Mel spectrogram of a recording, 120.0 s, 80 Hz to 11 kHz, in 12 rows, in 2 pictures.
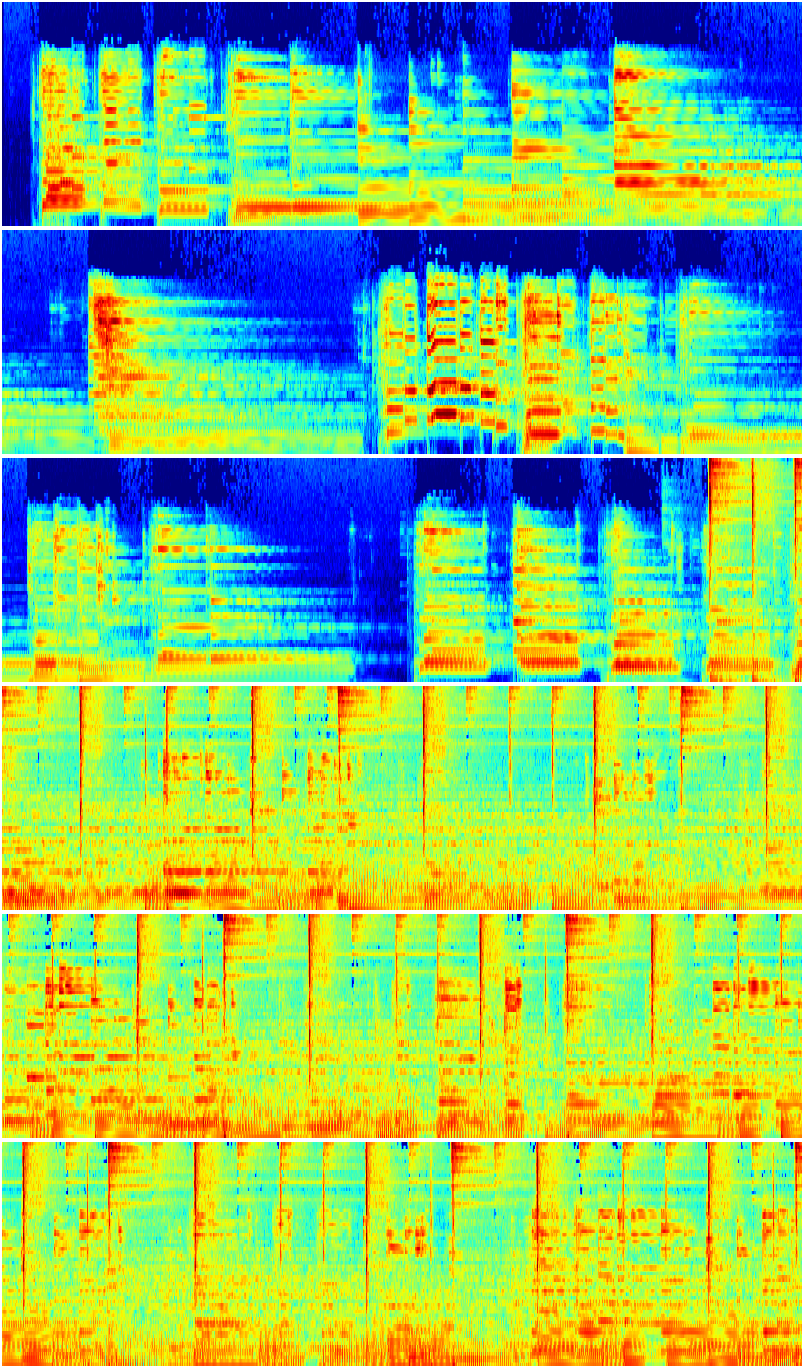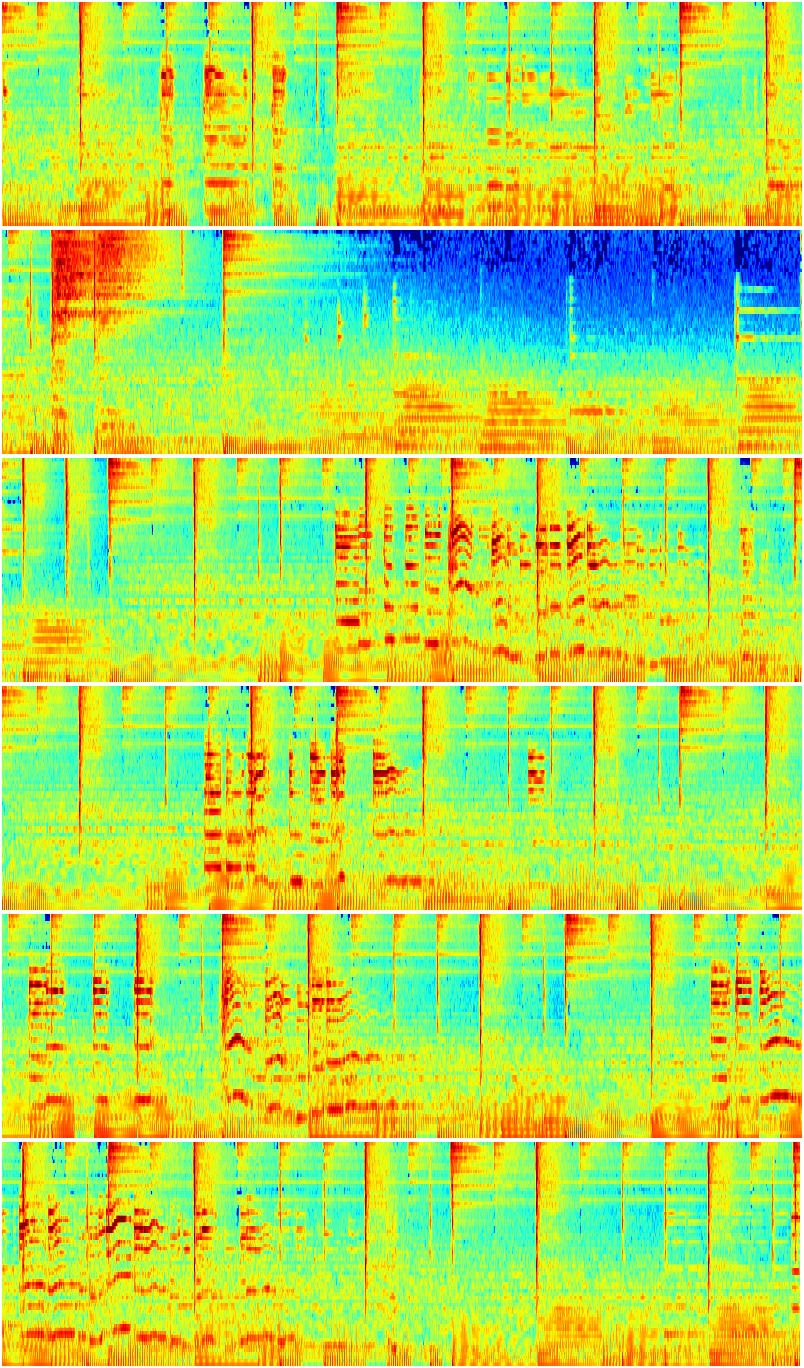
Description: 予想してた以上の音が出た．ややトレブリーだが，透き通るような高音が出て，太すぎず細すぎず，いい感じだ．
・Guitar：Relicよ〜ん
・Amp：PODを使ってPCで録音しました
・伴奏：MIDIで打ち込み（音源はSC88Pro）   2分28秒（2.27MB）　MP3：128bps/ステレオ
